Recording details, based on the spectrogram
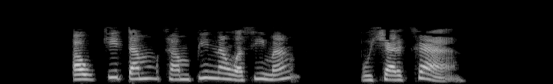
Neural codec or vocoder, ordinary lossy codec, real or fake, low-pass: none; MP3, 24 kbps; real; 7.2 kHz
